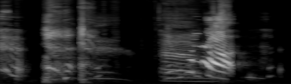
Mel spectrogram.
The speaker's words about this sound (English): Stop coughing. I'm sorry, I'm drinking a soda.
